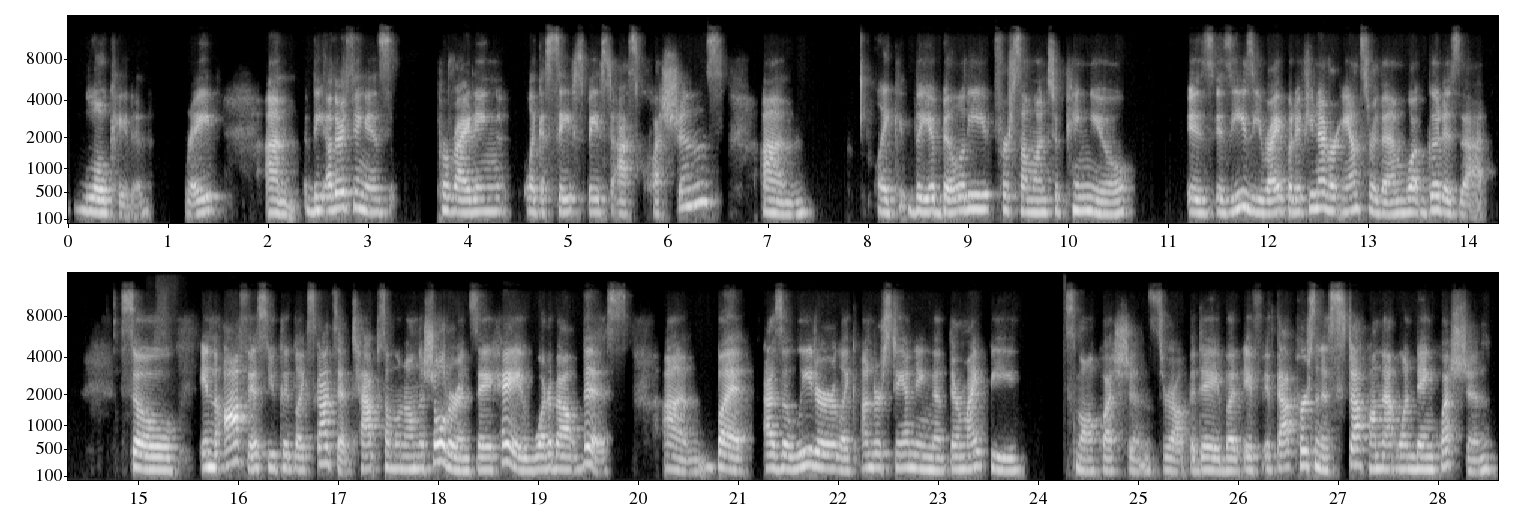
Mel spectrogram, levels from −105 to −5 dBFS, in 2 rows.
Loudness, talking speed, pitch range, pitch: -24 LUFS, 180 wpm, 185-215 Hz, 195 Hz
